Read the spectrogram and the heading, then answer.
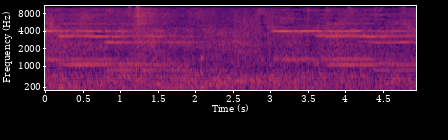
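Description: A continuous electric bell rings in a parliament before a vote on a bill in its second and final reading, steadily for the whole stretch, a loud buzzing metallic tone with high ringing overtones and no pauses. No one speaks over it.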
